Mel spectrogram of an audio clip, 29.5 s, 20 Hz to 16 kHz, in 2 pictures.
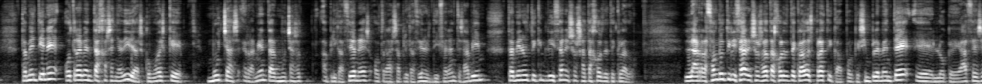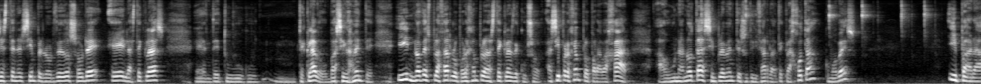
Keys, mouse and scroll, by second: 25.2-25.8 typing, 27.1-29.4 typing.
